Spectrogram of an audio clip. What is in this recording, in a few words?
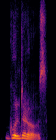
"guelder rose", Indian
